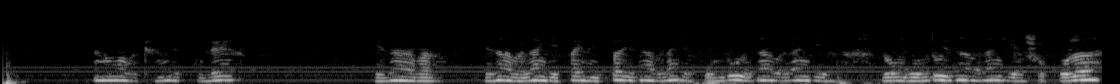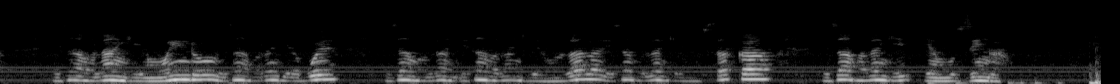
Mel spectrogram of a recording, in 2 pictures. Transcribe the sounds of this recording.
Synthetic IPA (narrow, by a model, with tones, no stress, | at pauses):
a˦na˦mo˦˨ba˨tʰa˨na˦le˨k̚u˨lɛ˦ʁ | e˨za˦˨ | e˨za˦na˨ba˨la˦ŋɡi˨e˨pa˦i˨na˨e˨pa˦i˦˨e˨za˦na˨ba˨la˦ŋɡi˨ja˨fo˨ndo˦e˨za˦na˨ba˨la˦ŋɡi˨ja˨lo˨ŋɡo˨ndo˦e˨za˦na˨ba˨la˦ŋɡi˨ja˨ʃo˨ko˨la˦ | e˨za˦na˨ba˨la˦ŋɡi˨ja˨mo˨i˦ndo˦e˨za˦na˨ba˨la˦ŋɡi˨ja˨bwe˦ | e˨za˦n˨˦e˨za˦na˨ba˨la˦ŋɡi˨ja˨ma˨la˦la˦e˨za˦na˨ba˨la˦ŋɡi˨ja˨mo˨sa˦ka˦ | e˨za˦na˨ba˨la˦ŋɡi˨ja˨mo˨zi˦ŋɡa˨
